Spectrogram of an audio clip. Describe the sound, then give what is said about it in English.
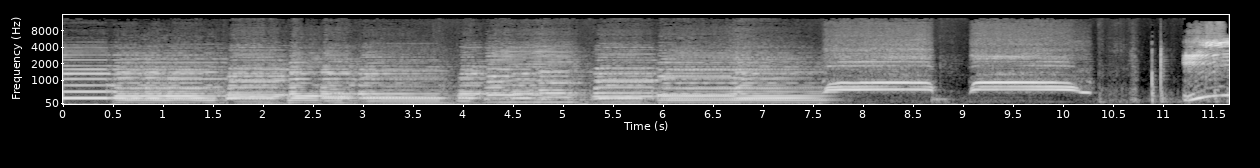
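A steam train whistle sounds a long, loud chord, then several shorter blasts with bursts of hissing steam between them, dominant with no voices. “That's where Daddy's meeting us, just as soon as his train gets in.”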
